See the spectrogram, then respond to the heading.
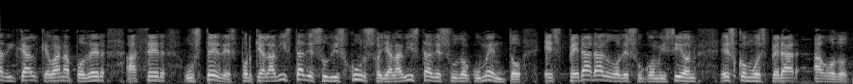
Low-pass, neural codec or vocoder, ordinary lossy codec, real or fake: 5.4 kHz; none; none; real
